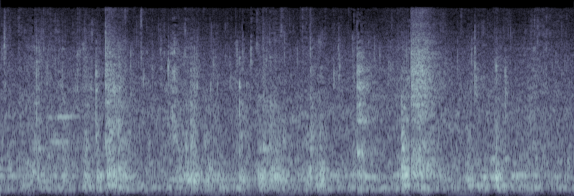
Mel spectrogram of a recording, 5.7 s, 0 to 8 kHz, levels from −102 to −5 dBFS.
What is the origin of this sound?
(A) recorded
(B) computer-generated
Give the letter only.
A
